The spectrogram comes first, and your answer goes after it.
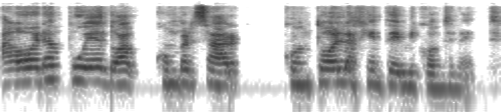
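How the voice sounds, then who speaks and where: A woman talks at a moderate pace with a fairly high pitch and fairly even intonation. The sound is dry and close, with no echo. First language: Portuguese (speaking Spanish). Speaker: travel content creator. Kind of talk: casual interview conversation.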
